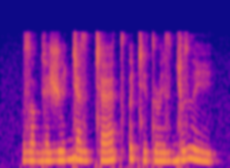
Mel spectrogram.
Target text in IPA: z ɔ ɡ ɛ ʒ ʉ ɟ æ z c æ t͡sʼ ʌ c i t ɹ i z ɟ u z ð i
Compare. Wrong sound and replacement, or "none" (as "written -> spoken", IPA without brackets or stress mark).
none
